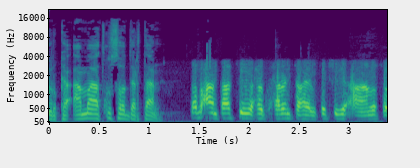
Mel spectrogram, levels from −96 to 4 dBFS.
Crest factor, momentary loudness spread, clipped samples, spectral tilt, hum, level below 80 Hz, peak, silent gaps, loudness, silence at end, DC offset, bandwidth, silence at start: 16 dB; 9 LU; under 0.1%; -5.5 dB/octave; none; -64 dBFS; -4 dBFS; none; -21 LUFS; 0 s; under 0.1%; 16 kHz; 0 s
